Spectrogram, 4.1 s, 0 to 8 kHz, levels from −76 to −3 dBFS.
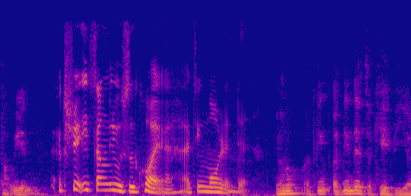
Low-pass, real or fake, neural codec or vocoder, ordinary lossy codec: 7.2 kHz; real; none; none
